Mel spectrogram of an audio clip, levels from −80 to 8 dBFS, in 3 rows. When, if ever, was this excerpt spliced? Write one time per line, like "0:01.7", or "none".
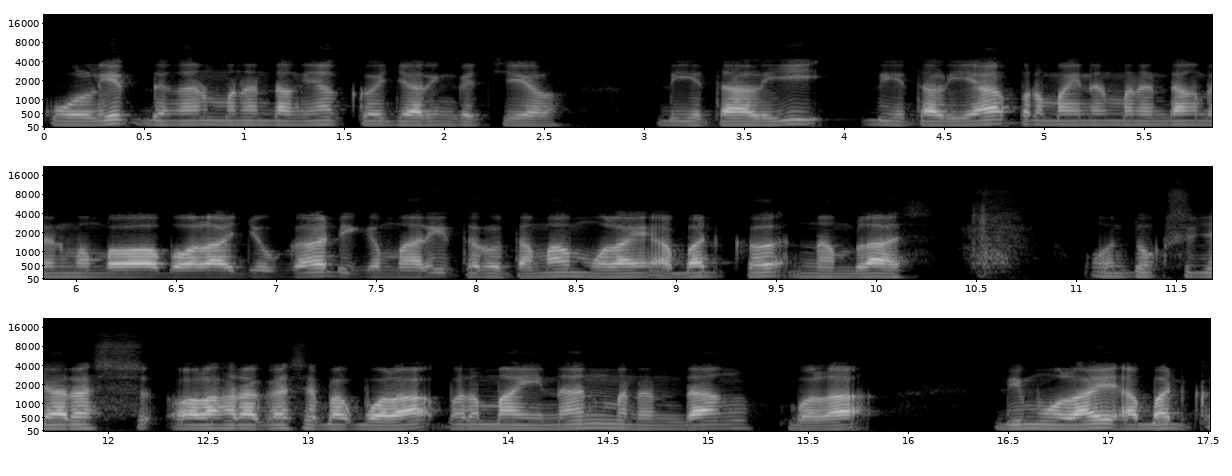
0:02.9
0:10.9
